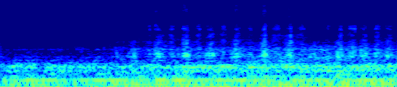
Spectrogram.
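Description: A grey emery board nail file is held horizontally while the fingertips of the other hand file a nail back and forth along its grit. After a low, steady rumble, soft, uneven rasping strokes start about a third of the way in and continue to the end in a loose, scratchy rhythm.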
